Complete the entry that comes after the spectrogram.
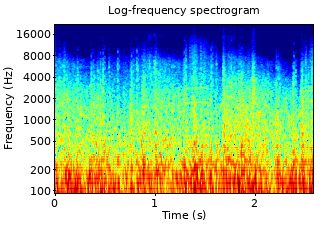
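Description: Musket volleys crackle without pause in an Ultimate General: Civil War battle: dense, steady massed gunfire with overlapping shots, fairly loud and continuous throughout.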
